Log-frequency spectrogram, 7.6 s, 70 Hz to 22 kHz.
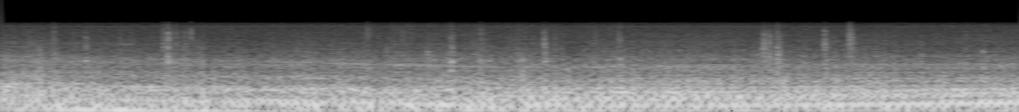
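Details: EJ20G engine at wide-open throttle under boost: loud, ragged low rumble with puffing and no power; a holed piston gave zero compression in one cylinder and an extreme exhaust leak.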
